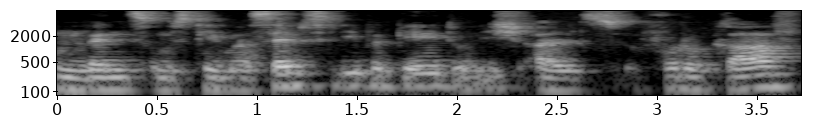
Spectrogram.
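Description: The man speaks at a fairly slow pace with medium pitch and fairly even intonation. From Palatinate, Germany. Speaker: photographer. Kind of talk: casual interview. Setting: studio, in person.

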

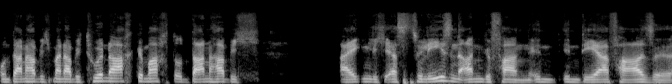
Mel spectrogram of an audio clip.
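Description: Recorded very cleanly against a silent background, with a dry, close sound and no echo, a man speaks at a moderate pace and medium pitch with fairly even intonation. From rural Germany, village farming milieu. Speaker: novelist and translator. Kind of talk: interview conversation. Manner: hesitant, many fillers.

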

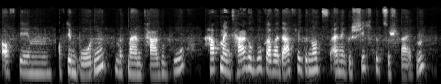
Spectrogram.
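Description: A woman with an Italian accent speaks at a moderate pace and a fairly high pitch with ordinary pitch variation, against noticeable background noise. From Rhineland, Germany and Italy. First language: Italian (speaking German). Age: 30s. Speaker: social media user and writer. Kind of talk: casual interview.

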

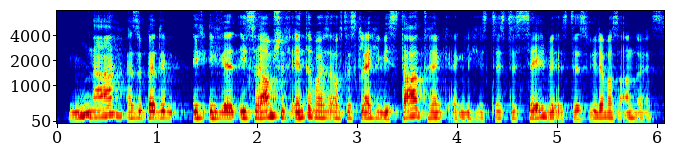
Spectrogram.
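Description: Talking at a fairly quick pace with hardly any pauses, a man uses a fairly high pitch with vocal fry and very wide pitch swings. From rural Upper Bavaria. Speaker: podcast co-host. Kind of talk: casual chat.

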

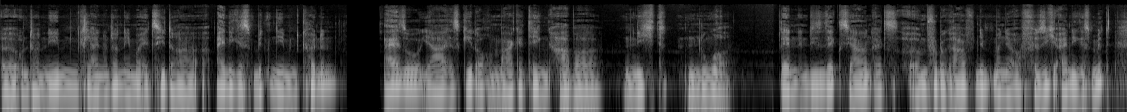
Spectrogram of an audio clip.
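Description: Fairly low-pitched male voice with a dark, mellow tone and some breathiness, ordinary pitch variation and a moderate pace, in a dry, close sound with no echo. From Brandenburg, eastern Germany (Cottbus). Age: 30s. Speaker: podcast host and photographer. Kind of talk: solo podcast monologue.

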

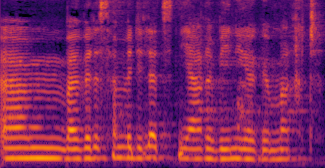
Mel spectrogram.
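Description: A woman speaks at a very fast pace with a medium pitch and monotone, flat intonation. Noticeable background noise sits behind her. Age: 30s. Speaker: family business successor and business association official. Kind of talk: interview. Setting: on site at the family company.

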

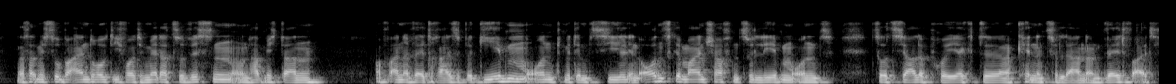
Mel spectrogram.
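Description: A man speaks in a fairly low, monotone voice at a moderate pace, his loudness very even throughout. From Germany, Cologne. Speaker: nonprofit marketing director. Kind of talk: interview.

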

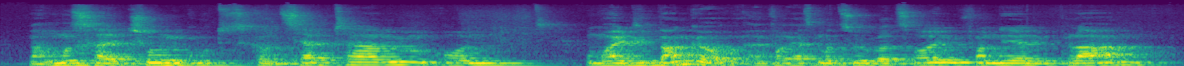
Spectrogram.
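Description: A man's medium-pitched, monotone, flat voice at a moderate pace, with audible room echo and noticeable background noise. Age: 20s. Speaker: trucking business owner. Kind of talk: interview.

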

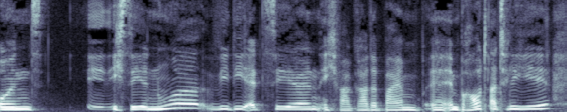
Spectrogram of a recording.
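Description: Using a plain, everyday voice, this woman delivers her words at a fairly slow pace. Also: medium pitch for a woman, lively intonation. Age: 20s. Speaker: podcast co-host. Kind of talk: casual chat.

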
